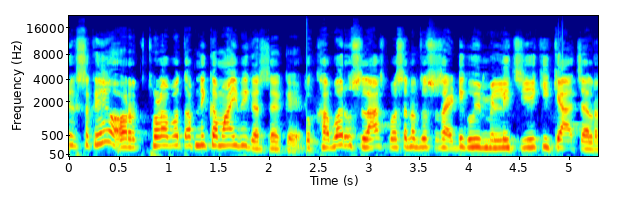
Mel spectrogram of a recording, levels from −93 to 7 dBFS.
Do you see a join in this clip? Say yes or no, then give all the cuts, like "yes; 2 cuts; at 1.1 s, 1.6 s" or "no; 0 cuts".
yes; 1 cut; at 2.3 s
